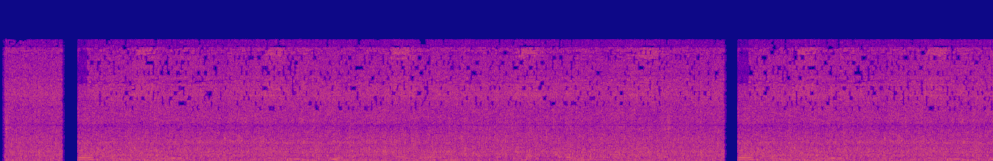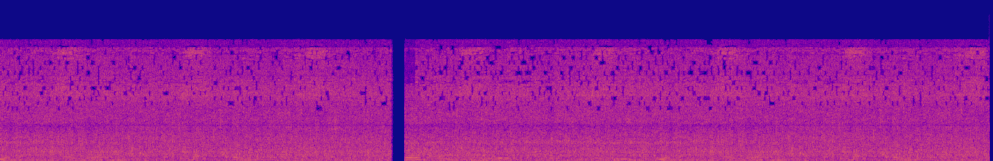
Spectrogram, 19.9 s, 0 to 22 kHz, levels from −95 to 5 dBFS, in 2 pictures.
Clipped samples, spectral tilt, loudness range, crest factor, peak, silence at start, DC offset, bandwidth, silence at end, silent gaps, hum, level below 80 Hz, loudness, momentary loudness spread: under 0.1%; -1 dB/octave; 0 LU; 16 dB; -24 dBFS; 0.05 s; under 0.1%; 17 kHz; 0.05 s; 0.65-0.77 s, 7.27-7.37 s, 13.86-13.97 s; none; -62 dBFS; -36 LUFS; 1 LU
